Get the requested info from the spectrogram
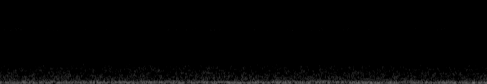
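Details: Many crickets near a little meadow in a forest at the beginning of June, sounding a steady, unbroken high-pitched trill over loud low rumbling noise.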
